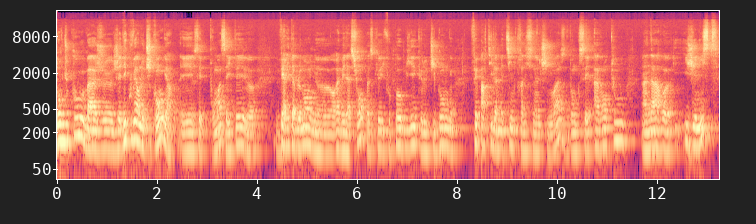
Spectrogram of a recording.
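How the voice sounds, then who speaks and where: A man with a medium pitch talks at a moderate pace with ordinary pitch variation, over noticeable background noise and audible room echo. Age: 60s. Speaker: martial arts teacher. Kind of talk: panel talk. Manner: halting, many fillers and repetitions.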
